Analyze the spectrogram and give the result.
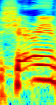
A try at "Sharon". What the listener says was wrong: It's Sharon. Ignore the I, it's Sharon. Sure. Sharon.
